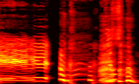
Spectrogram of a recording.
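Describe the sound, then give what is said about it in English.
A person yells in a loud, strained bleat imitating a baby goat, one long sustained cry followed by a few shorter wavering yelps, unaccompanied. “I love the goat ones.”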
